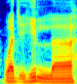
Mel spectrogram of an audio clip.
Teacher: cara membacanya itu dari hi langsung masuk ke huruf lam yang ada tanda bacanya ini wajhillah begitu. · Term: alif lam syamsiyah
